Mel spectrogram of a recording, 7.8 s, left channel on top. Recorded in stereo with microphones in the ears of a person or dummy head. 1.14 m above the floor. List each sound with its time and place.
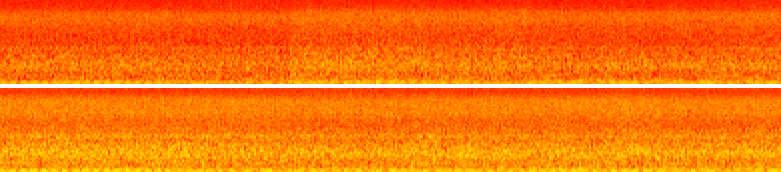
Only background noise.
